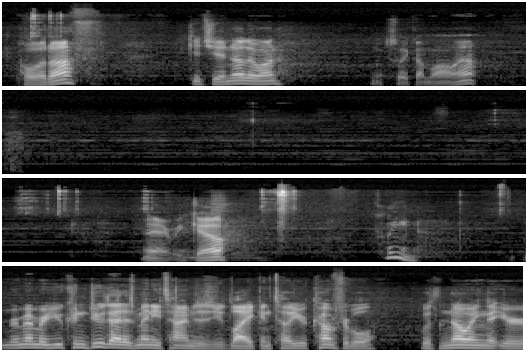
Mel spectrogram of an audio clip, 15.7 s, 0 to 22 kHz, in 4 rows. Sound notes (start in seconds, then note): 7.9 metal slides; 9.8 metal clicks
